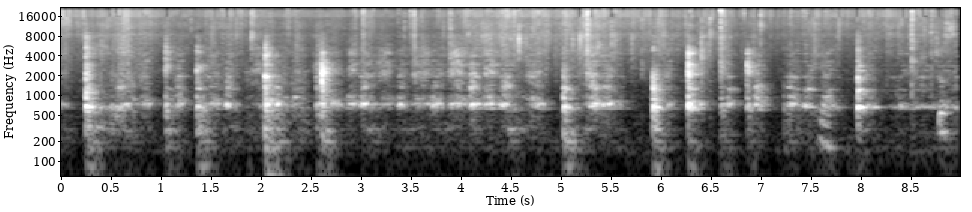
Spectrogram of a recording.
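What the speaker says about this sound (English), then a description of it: "Stir it up like you're making scrambled eggs" Chicken curry stirred in a hot frying pan, busy clattering spoon-on-pan scrapes and knocks in an irregular rhythm over a constant sizzle, near and loud with no talking.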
